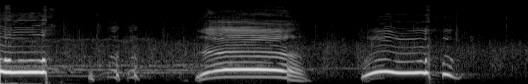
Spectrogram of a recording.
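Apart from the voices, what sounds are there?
audience applause and cheering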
